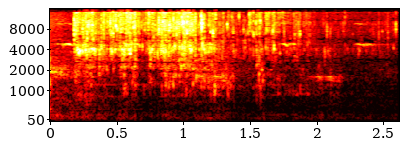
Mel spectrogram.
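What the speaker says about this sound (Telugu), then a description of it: "ఉసిరికాయలు మునిగేటట్లుగా నీళ్లు పోసుకోవాలి" A steady stream of water pours and trickles over something in a bowl, close by and fairly soft, tapering slightly toward the end.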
